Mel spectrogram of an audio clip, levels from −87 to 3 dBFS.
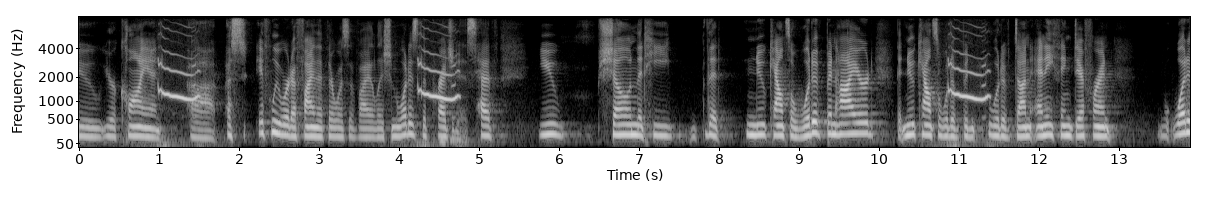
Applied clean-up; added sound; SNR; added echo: none; Meow; 1 dB; none.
